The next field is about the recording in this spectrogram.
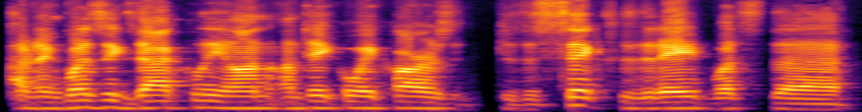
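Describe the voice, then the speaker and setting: A man's voice: medium pitch, flat delivery, fast, fairly bright tone. A man co-hosting a fantasy game podcast, explaining strategy in an analytical, talkative way. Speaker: podcast co-host.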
